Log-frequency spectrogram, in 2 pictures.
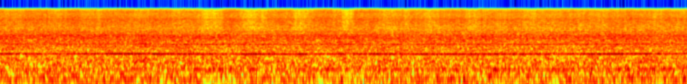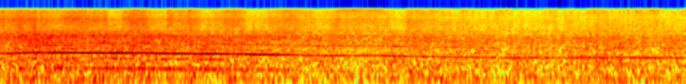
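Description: An electric motor whines steadily close by, its pitch rising and falling slightly.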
